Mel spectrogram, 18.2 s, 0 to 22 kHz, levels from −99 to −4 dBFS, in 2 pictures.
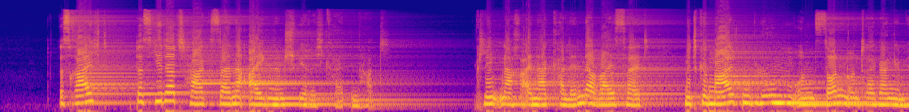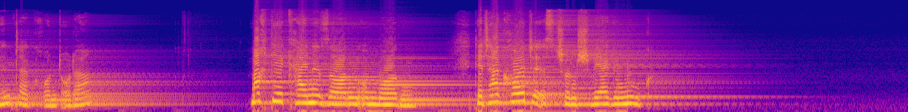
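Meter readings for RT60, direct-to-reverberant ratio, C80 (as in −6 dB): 2.5 s, 7.0 dB, 9.0 dB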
